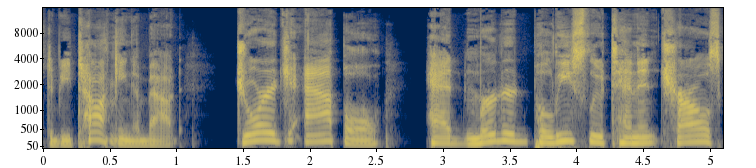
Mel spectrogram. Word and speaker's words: Appel: pronounced his last name Apple, but he spelled it a pel. Now, I've known people by that surname and they pronounced it appel emphasis on the second syllable.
